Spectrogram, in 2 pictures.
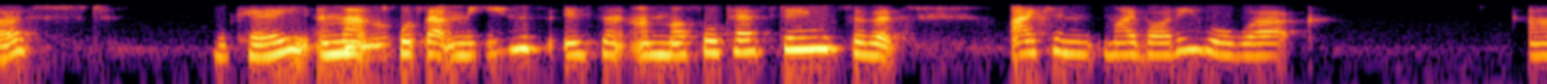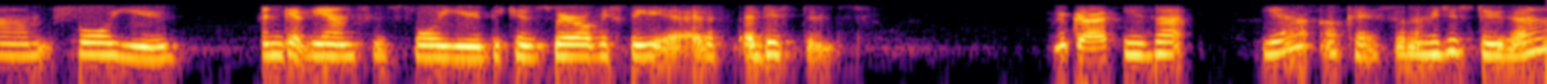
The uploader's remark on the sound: Takes your calls for healing live today!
